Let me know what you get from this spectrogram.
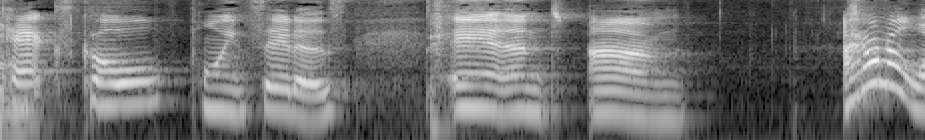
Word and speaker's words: Taxco: You Google, it's spelled Taxco, you guys. – Like taxes, then co. – Yeah, Taxco, Mexico.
